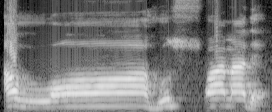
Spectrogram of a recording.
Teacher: اللہ لام موٹا پڑھیں گے اور لمبا بھی کریں گے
